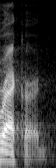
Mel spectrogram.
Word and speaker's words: record: ساعات تلاقي مثلا كلمه زي دي ليها نطقين زي ما هتسمع دلوقتي. Americans with a criminal record.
